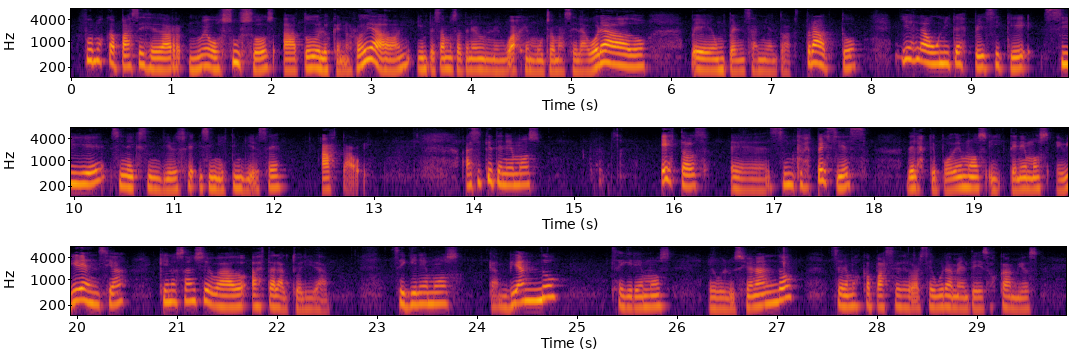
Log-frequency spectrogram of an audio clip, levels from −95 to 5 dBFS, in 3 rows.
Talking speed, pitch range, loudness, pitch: 140 wpm, 175-230 Hz, -24 LUFS, 190 Hz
